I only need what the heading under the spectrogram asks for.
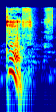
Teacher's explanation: ज़बान की जड़ यानी अंदर की तरफ ज़बान की जो जड़ होती हैं वो तालू के सख्त हिस्से के साथ लग कर अलहदा होते हैं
